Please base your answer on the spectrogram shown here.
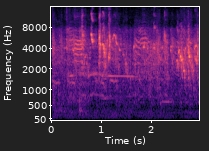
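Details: Budgerigars chirping together in a colony while eating; dense overlapping high warbling chatter and short whistled notes from many birds at once.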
